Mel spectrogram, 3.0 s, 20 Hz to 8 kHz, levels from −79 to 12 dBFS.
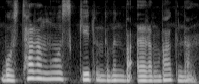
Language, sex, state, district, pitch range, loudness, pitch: Garo, female, Meghalaya, West Garo Hills, 165-215 Hz, -14 LUFS, 180 Hz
